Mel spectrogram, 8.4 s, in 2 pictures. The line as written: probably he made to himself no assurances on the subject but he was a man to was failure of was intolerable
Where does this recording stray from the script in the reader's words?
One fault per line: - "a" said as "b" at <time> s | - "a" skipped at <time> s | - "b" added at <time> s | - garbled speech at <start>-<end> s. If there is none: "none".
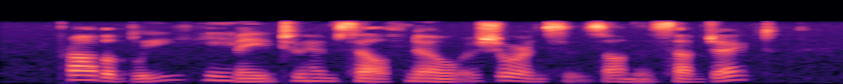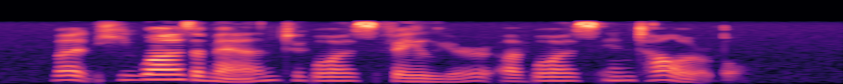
none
